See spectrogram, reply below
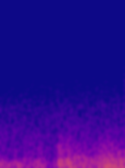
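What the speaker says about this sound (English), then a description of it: "It seems there's a storm coming." Low, distant thunder rumbles and swells over wind as a storm approaches in the video game Alan Wake Remastered, growing louder and heavier in the second half.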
